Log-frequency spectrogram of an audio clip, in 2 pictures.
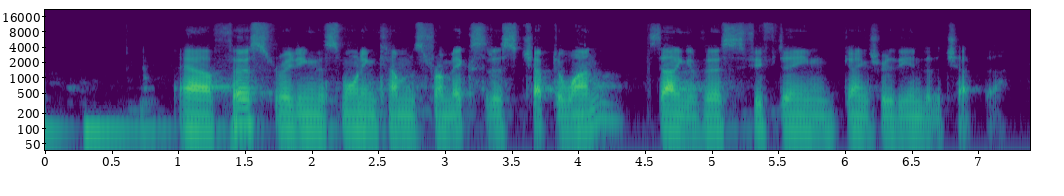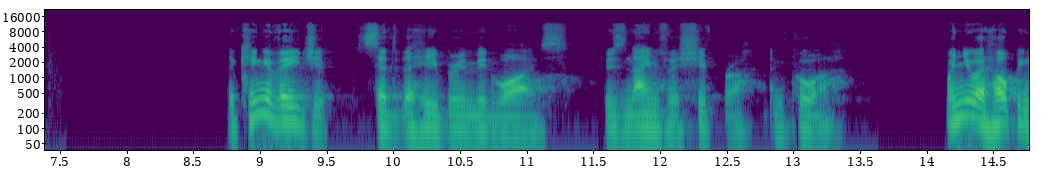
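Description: A young man speaks calmly into a microphone, reading out.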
